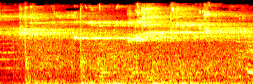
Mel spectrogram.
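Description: A basketball bounces a few times on a gym floor while sneakers squeak in quick, high chirps, with indistinct voices of encouragement echoing through the busy, reverberant practice space during one of the last training sessions of the Champagne Basket team.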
